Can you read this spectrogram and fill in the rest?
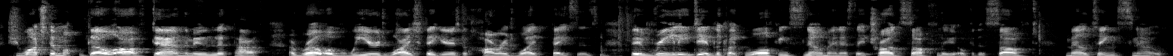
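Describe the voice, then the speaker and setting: A man's voice: mid-range voice, unhurried, a bit bright. A man, a teacher, reading a children's story aloud expressively with brief asides.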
